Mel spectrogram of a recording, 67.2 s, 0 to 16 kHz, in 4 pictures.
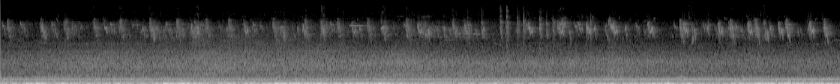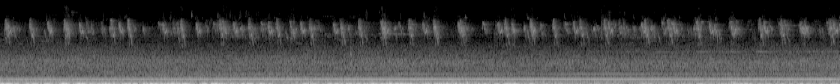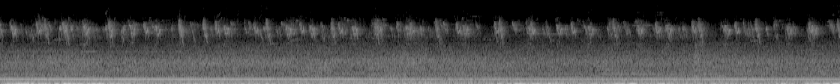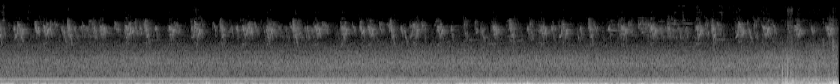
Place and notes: McCollister Blvd, Iowa City, IA, USA - Terry Trueblood entrance
This recording was taken at the entrance to the trail at the Terry Trueblood Recreation Area in Iowa City on a rather gloomy day. The majority of what you hear at this point on the trail will be birds as well as some traffic on the nearby road. This was recorded with a Tascam DR-100MKIII.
